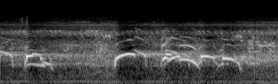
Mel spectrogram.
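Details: Played-back recording of an African Fish Eagle call near Chitwa Dam at sunset on 10 June 2017, a pair-bonding call: loud, ringing yelps, a quick run of arched, falling notes with slight echo over a faint hum.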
